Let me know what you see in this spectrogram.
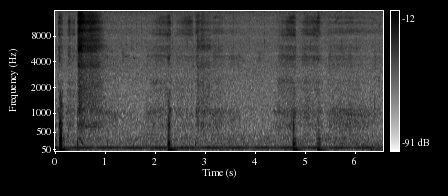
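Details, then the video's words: Alfie, a cross-eyed pet Chihuahua, snoring while asleep: quiet, short snorty breaths roughly every two to three seconds, with a pair of closer snorts near the end, over a steady low electrical hum in a quiet room. "“ALFIE” snoring chihuahua"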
